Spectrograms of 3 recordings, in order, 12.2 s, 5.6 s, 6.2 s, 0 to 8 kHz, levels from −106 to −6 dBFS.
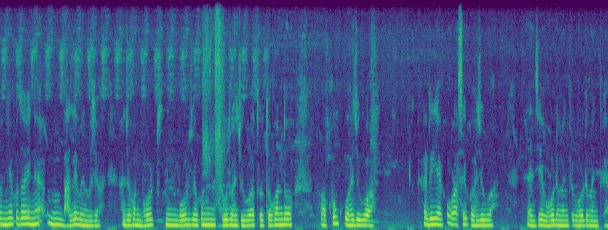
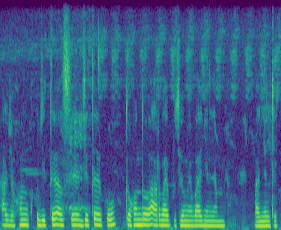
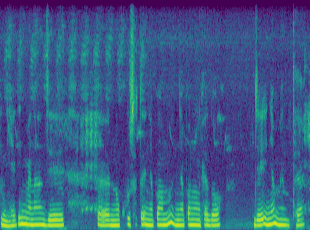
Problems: none marked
